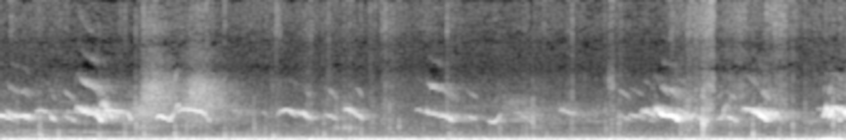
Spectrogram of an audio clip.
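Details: Newly hatched baby chicks piping loudly: clear, high, slurred peeps repeated rapidly by several birds over a steady low mechanical hum.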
